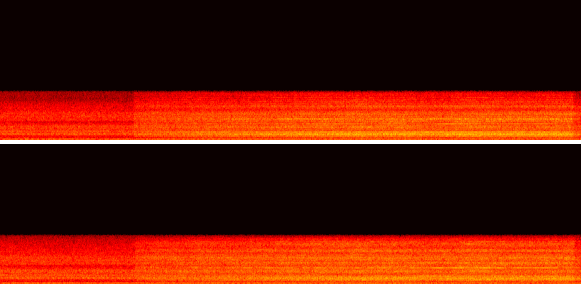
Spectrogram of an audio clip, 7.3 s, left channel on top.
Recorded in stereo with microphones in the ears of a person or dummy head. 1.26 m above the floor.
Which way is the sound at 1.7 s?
45° left (ahead or behind).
